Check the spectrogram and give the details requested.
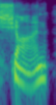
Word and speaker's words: Shone: By the way, I appreciate you calling me Stone for those who don't know what that My name is Shawn. Uh, but it's spelled so oddly.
